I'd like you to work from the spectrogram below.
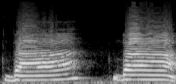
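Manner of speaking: बा, pause, बा, each held; broken into syllables. Shown as a demonstration. Teacher breaking the word for learners, each बा held apart. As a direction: say बा twice as separate long pieces. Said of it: "तोड़ तोड़ कर पढ़ूंगी".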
